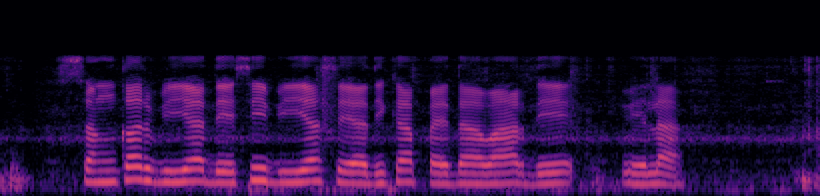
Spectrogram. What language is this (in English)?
Bhojpuri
